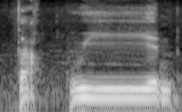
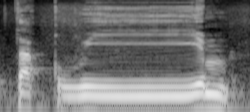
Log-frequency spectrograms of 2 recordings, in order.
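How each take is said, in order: First: The word ends with an n sound. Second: The word ends with an m sound. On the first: The speaker calls it wrong. "dibacanya menggunakan nun" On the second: The speaker calls it right. "harusnya mim"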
